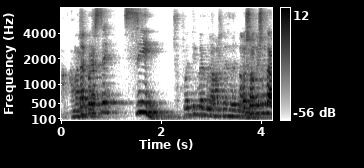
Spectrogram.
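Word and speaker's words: سين: তারপর আসছে সিন, প্রত্যেকবার বলে আমার সঙ্গে সঙ্গে আপনারা বলুন সিন, সিন, সিন। মুখের যে একটা সিটি সেটা বের হচ্ছে কিনা সেটা দেখুন, সিন, সিন।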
